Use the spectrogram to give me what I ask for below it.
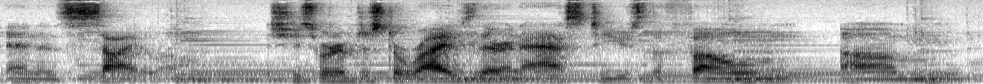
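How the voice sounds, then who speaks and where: A man, a theater director and actor, talking hesitantly with many pauses in a documentary interview. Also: fairly low pitch, steady tone. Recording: guitar music under voice. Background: guitar music.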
